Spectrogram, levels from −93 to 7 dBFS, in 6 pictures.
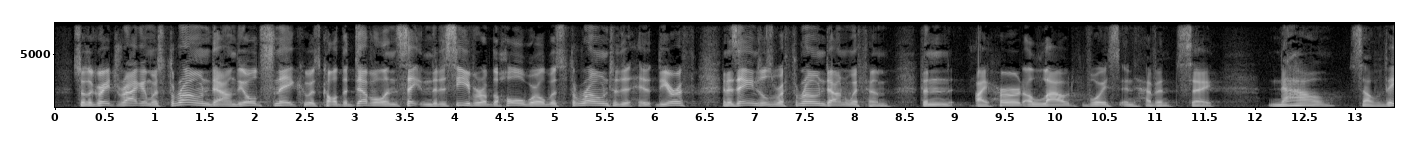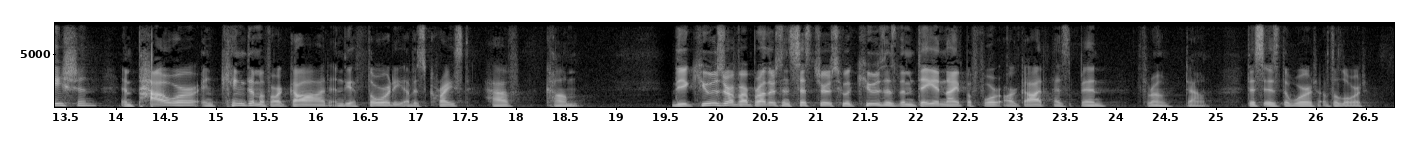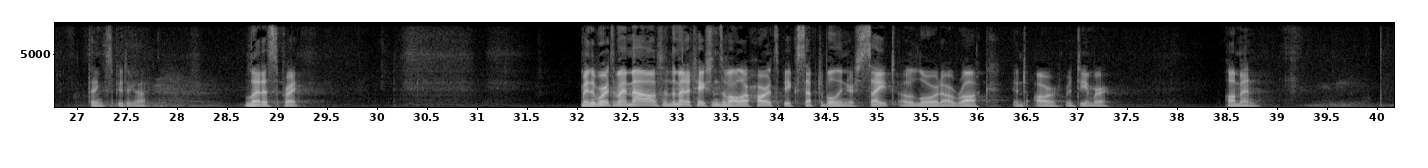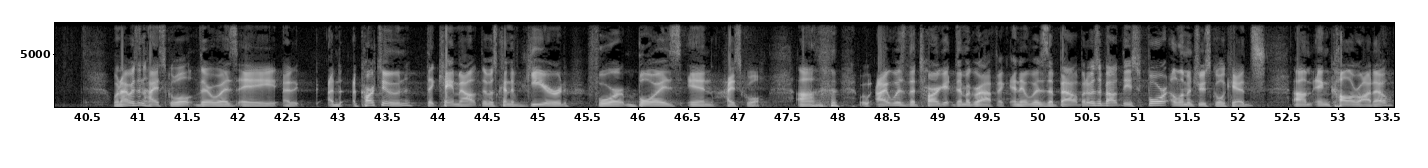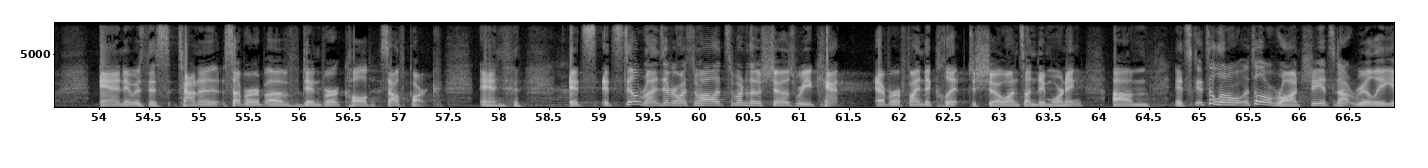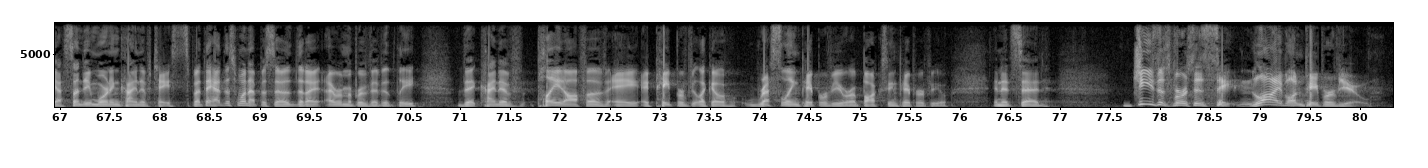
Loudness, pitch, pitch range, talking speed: -20 LUFS, 125 Hz, 105-145 Hz, 200 wpm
